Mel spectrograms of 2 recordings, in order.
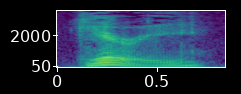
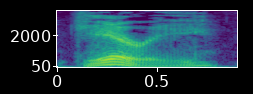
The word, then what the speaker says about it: Gary: Americans have a way of changing my perfectly Russian name. Gary meaning burn in Russian as in burn baby burn into a typically American Gary by shifting the accent from the second to the first syllable.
